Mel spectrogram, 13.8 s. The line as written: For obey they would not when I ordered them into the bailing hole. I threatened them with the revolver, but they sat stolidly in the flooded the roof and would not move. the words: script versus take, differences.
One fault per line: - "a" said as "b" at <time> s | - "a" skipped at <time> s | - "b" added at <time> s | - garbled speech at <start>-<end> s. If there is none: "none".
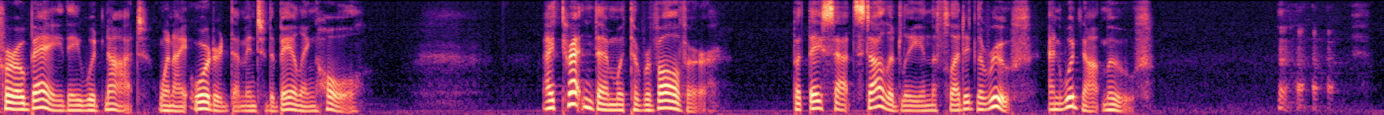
none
